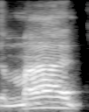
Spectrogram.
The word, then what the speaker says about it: Ahmaud: It is Ahmaud.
